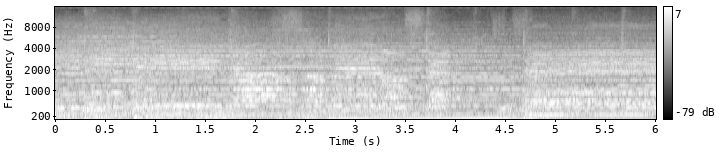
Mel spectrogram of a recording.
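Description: Church choir singing a gospel hymn with instrumental accompaniment and sustained low bass notes.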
